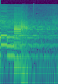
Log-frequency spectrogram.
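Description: A loud synthesizer triangle wave from a dual sample and hold module shifts quickly in pitch, gritty and distorted, then trails off into an echoing decay.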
